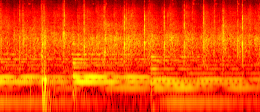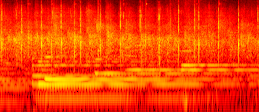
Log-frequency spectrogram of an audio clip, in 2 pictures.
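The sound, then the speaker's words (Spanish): Applause at a church anniversary service, steady clapping that runs the whole length over sustained tones, fairly loud and continuous without clear breaks. “Y un fuerte aplauso para estos siervos de Dios.”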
